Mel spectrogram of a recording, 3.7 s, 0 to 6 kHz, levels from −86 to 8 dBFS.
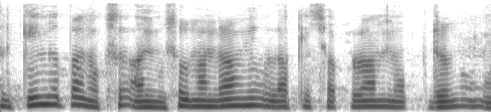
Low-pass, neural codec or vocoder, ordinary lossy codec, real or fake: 5.4 kHz; codec, 44.1 kHz, 2.6 kbps, SNAC; MP3, 48 kbps; fake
